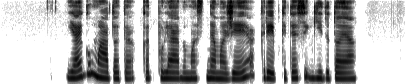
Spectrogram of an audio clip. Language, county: Lithuanian, Kaunas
